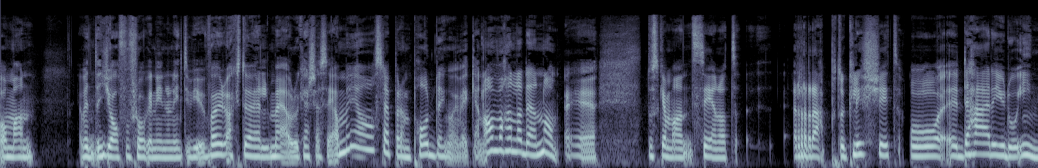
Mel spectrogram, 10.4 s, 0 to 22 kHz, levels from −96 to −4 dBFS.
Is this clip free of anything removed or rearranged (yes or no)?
no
